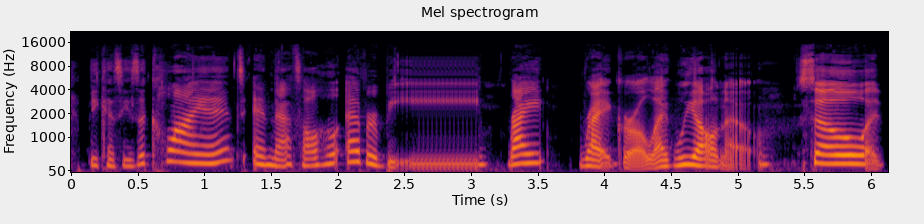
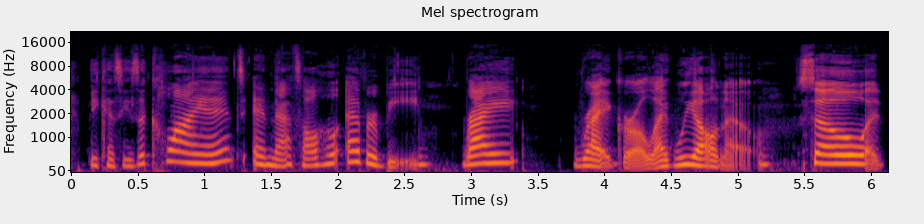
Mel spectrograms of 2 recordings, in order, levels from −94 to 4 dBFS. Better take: second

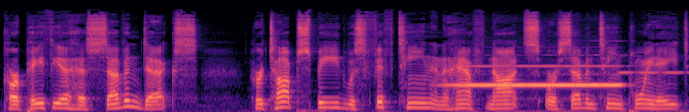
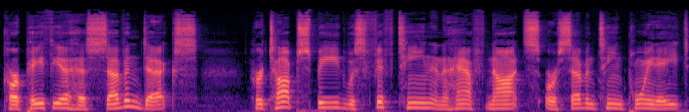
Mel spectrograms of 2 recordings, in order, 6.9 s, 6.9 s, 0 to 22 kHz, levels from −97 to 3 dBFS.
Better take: second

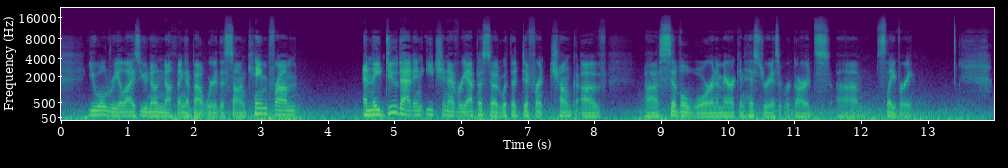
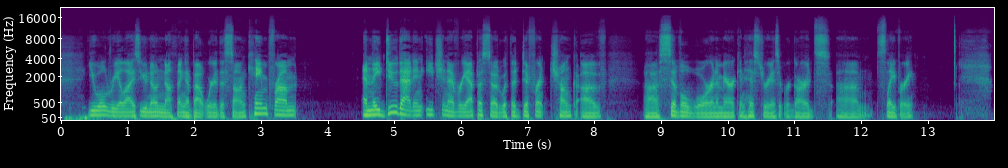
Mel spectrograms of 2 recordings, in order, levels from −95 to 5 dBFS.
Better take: second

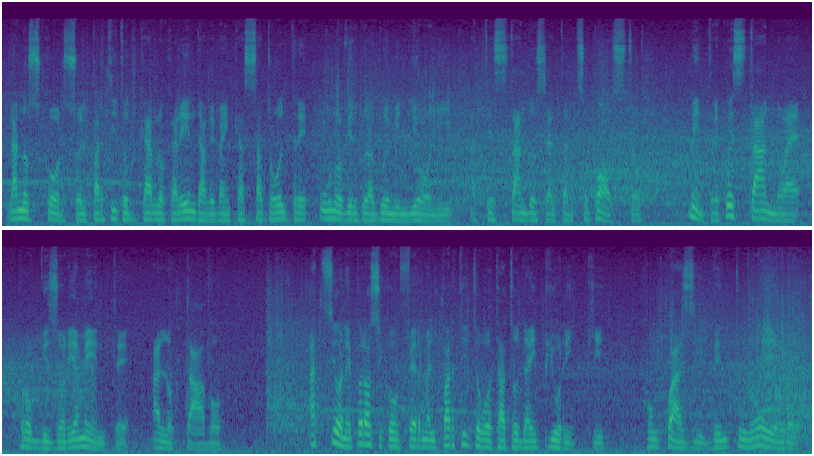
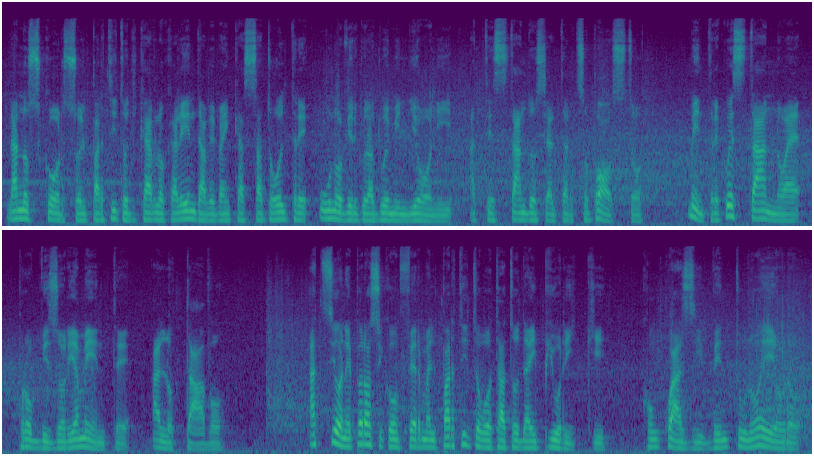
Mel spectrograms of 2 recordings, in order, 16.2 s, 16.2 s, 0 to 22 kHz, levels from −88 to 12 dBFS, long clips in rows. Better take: second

